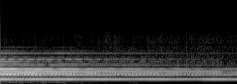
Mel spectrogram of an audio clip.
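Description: Background instrumental music of bell-like chimed notes: a chord struck right at the start rings on and slowly fades.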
